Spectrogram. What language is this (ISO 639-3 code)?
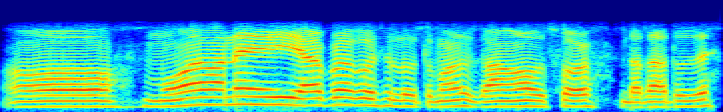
asm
